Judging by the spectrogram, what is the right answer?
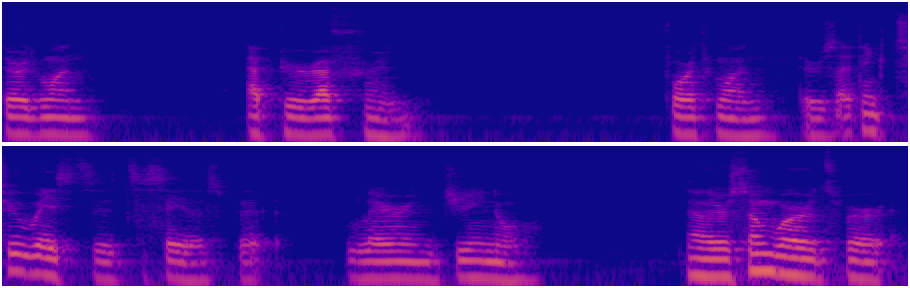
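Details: Male speaker with childhood apraxia of speech (verbal dyspraxia), previously treated by a speech-language pathologist, practicing long multisyllabic science terms he has avoided for about two decades; childhood apraxia of speech.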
